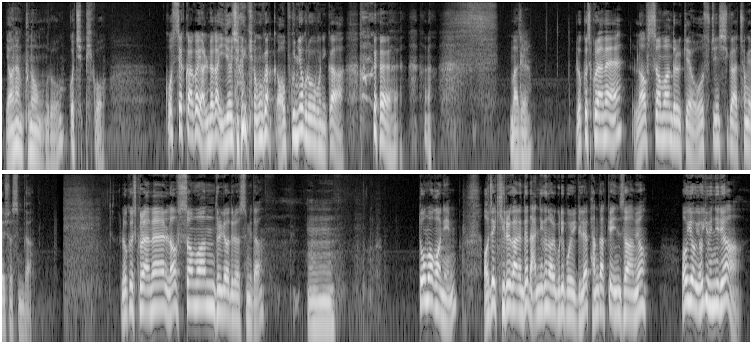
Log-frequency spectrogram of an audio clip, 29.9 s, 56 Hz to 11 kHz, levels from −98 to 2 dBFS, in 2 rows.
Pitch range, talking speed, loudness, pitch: 115-165 Hz, 235 characters per minute, -16 LUFS, 140 Hz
